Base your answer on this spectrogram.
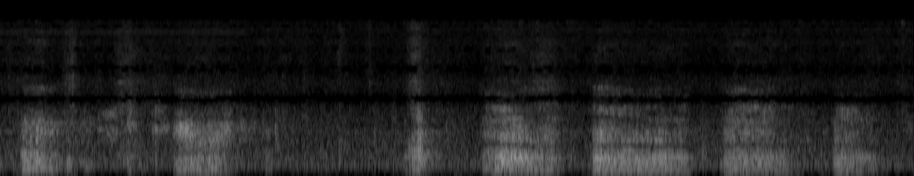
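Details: Dachshunds fighting, filmed on a phone: rough, noisy growls in bursts of about half a second to a second, separated by short quiet gaps, with one sharp click-like sound in the middle.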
